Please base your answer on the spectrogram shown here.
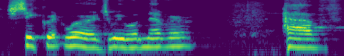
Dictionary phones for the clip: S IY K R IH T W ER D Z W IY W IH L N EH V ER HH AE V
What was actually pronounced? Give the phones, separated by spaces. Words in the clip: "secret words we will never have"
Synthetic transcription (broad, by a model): S IY K R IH T W ER D Z W IY W IH L N EH V ER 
